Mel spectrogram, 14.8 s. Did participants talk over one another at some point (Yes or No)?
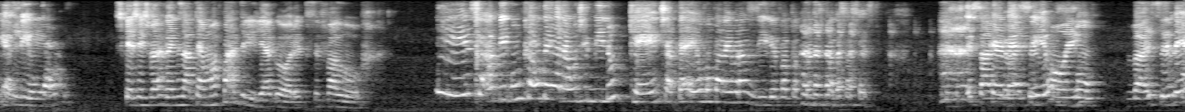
Yes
